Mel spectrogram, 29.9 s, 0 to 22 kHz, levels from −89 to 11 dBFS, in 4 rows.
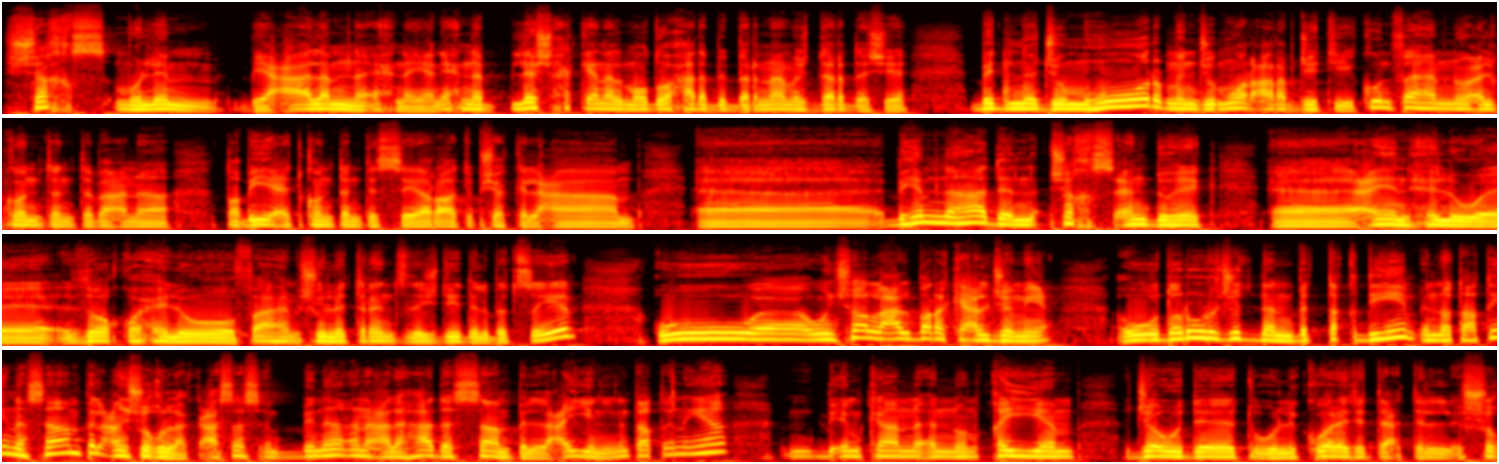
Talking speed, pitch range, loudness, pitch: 155 wpm, 115-150 Hz, -18 LUFS, 130 Hz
